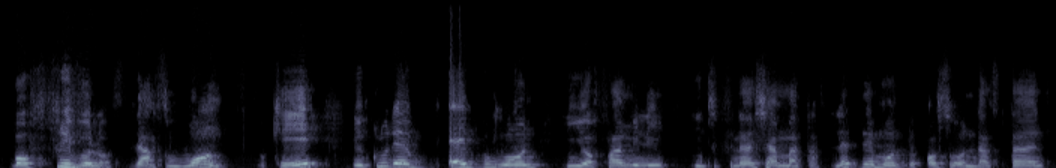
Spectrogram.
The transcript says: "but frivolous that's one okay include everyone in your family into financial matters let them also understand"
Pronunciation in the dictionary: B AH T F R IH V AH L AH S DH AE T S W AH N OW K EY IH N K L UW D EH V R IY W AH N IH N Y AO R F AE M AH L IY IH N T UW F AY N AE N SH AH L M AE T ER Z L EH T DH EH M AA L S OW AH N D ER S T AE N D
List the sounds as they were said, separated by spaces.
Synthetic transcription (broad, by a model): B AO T F R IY V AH L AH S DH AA T S W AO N OW K EY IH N K L UW D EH V R IY W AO N IH N Y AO F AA M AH L IY IH N T UW F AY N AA N SH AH L M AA T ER S L EH T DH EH M AA L S OW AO N D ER S T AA N D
